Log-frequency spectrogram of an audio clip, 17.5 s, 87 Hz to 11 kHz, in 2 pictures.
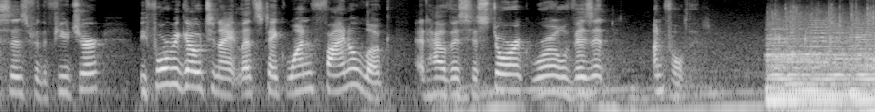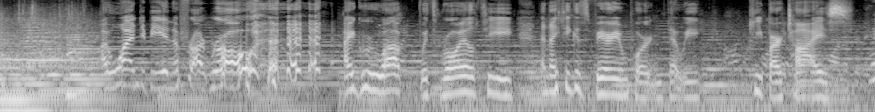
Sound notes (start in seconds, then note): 10.0 cheers and Applause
